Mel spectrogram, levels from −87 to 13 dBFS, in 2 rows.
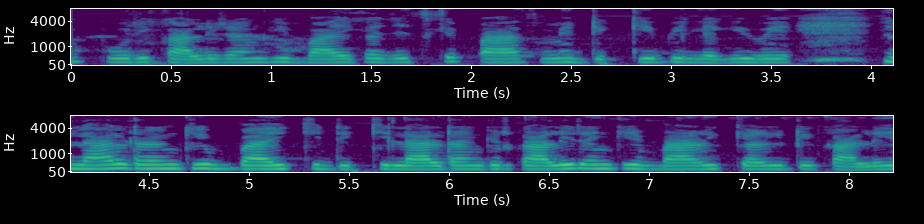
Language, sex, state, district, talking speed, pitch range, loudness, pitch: Hindi, female, Bihar, Gopalganj, 225 wpm, 180-200 Hz, -25 LUFS, 185 Hz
